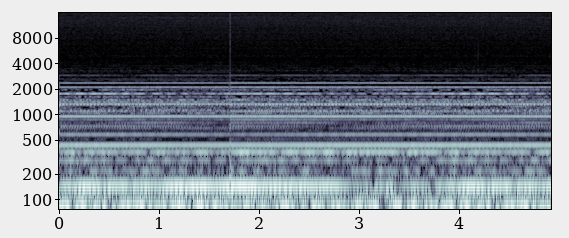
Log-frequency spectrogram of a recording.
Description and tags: Created using spectral freezing max patch. Some may have pops and clicks or audible looping but shouldn't be hard to fix.
Atmospheric, Background, Everlasting, Freeze, Perpetual, Sound-Effect, Soundscape, Still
